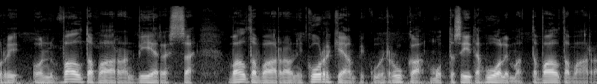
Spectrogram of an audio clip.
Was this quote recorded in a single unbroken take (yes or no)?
no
